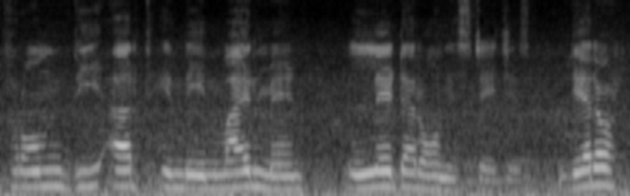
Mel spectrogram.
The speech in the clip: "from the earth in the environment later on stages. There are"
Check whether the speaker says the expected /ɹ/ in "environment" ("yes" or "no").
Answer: yes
